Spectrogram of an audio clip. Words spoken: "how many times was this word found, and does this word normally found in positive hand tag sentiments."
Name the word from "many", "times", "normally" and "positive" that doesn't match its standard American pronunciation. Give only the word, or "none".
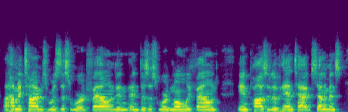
none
